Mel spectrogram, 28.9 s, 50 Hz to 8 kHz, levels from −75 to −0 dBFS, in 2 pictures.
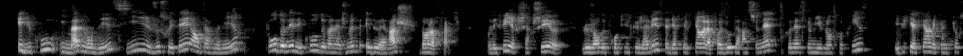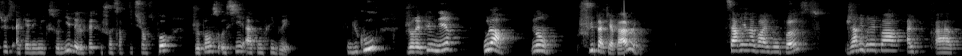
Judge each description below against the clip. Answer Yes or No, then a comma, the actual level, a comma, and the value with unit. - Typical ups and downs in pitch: No, wide, 6.6 semitones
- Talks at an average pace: Yes, average, 190 wpm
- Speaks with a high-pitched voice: Yes, high, 220 Hz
